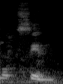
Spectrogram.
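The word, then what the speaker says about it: Moehsin: Jadi nama saya itu sebenarnya Muksin. Muksin. Insya Allah orang yang baik ya. Oh ya. Nah, tapi sebenarnya kan pakai ejaan lama MOE. Muksin, MOEJSIN.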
